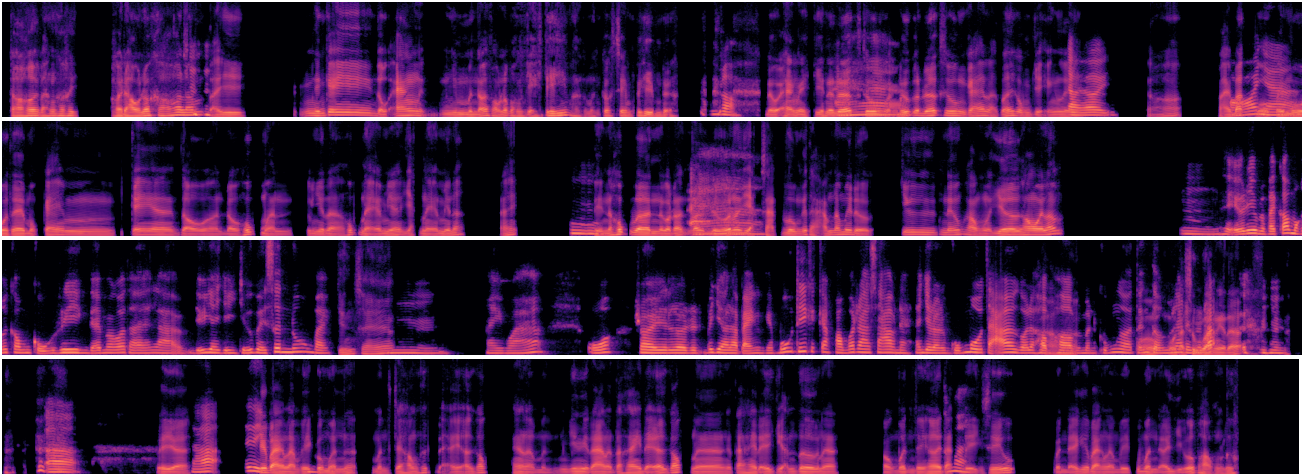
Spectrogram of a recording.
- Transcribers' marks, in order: laugh; tapping; laughing while speaking: "nữa"; laugh; other background noise; laugh; laughing while speaking: "Ừ"; "cạnh" said as "dạnh"
- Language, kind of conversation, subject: Vietnamese, podcast, Bạn mô tả góc riêng yêu thích trong nhà mình như thế nào?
